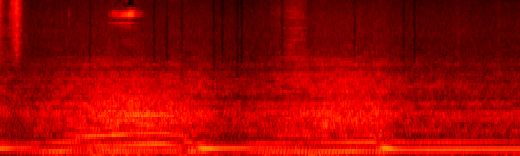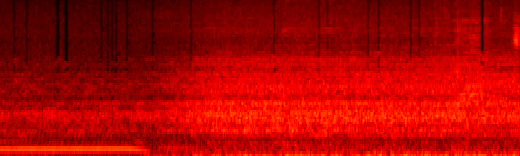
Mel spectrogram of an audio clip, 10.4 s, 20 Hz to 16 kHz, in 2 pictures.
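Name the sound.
2022 Toyota 4Runner TRD Pro 4-liter V6 engine while driving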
